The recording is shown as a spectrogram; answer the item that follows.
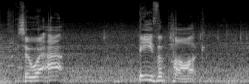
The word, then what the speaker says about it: Belvoir: haven't here we are beaver park it's about belvoir which is how the french say it um no they don't french say beaver park it's americans say belvoir correct b-e-l-v-o-i-r is belvoir i mean for my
